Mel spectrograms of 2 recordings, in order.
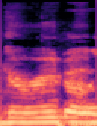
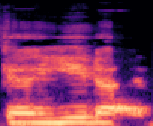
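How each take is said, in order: First: The middle consonant is an R sound. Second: The middle consonant is a Y sound. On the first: The speaker calls it right. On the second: The speaker calls it wrong.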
